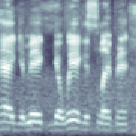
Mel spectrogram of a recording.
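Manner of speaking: plain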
